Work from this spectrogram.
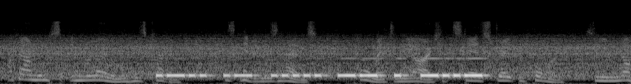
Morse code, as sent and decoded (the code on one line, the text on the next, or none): .-.. .- ..... -- . -..-
LA5MEX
